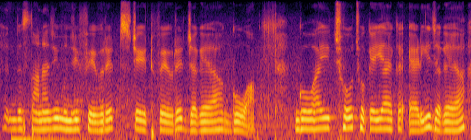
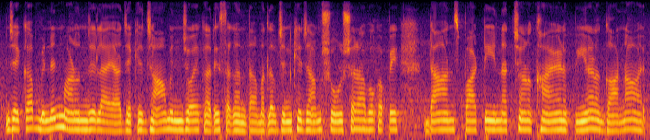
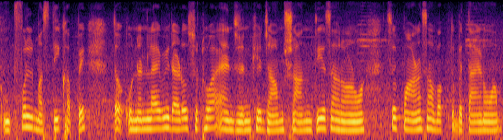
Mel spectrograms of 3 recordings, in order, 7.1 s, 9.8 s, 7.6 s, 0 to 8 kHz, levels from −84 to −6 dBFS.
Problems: none marked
